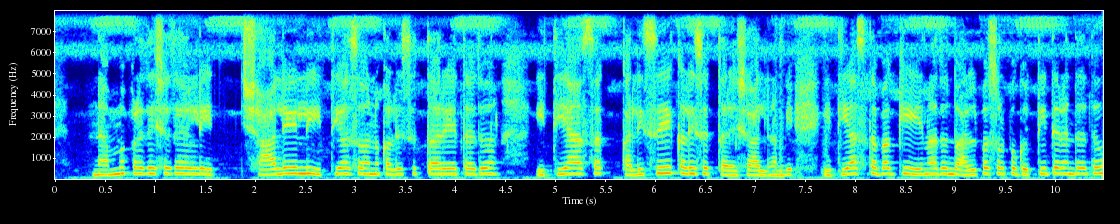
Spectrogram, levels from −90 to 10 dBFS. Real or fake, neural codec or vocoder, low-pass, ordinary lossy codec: real; none; none; none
